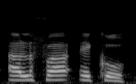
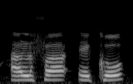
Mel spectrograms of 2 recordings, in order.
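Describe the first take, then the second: No difference in how they are said.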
